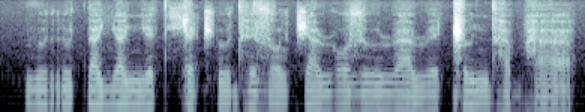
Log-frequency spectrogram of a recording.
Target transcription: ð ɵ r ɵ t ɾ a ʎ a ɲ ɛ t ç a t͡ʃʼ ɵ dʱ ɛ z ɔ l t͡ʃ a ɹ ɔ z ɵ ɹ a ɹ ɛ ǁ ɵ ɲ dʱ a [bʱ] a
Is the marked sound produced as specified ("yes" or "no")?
yes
